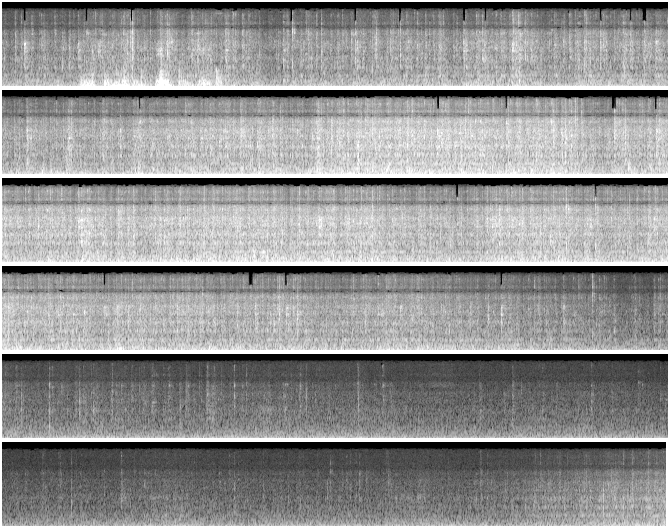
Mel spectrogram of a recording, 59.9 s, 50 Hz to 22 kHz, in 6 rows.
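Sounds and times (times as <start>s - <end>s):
hail and heavy rain pattering: 0.0s - 46.2s, 47.5s - 59.9s.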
